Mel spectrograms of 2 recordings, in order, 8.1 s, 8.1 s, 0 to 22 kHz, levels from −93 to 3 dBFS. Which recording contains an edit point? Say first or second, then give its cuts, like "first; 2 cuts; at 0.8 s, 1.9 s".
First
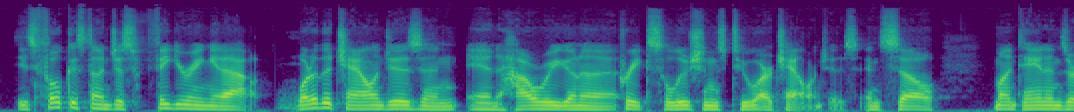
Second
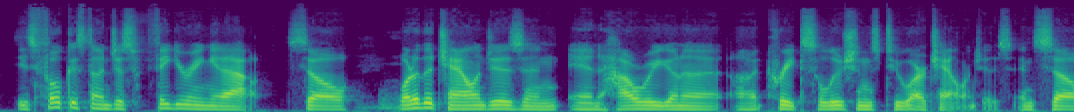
first; 2 cuts; at 2.0 s, 4.6 s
